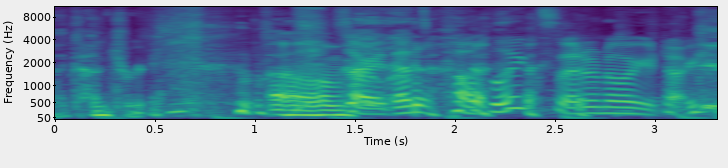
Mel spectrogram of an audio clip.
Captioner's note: both laugh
